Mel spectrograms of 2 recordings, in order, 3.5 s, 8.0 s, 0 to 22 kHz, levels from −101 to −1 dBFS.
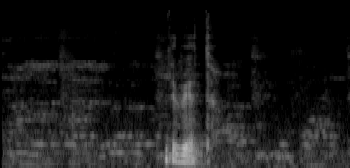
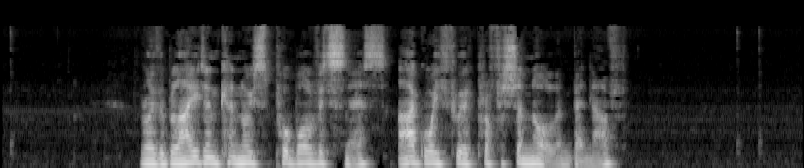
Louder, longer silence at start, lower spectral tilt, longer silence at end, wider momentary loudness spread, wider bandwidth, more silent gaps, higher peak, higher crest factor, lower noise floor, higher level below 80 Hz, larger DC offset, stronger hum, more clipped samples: second, -40 LUFS vs -24 LUFS; second, 0.35 s vs 1.4 s; first, -7.5 dB/octave vs -5 dB/octave; second, 1.35 s vs 1.85 s; first, 28 LU vs 12 LU; first, 13 kHz vs 11.5 kHz; neither; second, -20 dBFS vs -8 dBFS; first, 26 dB vs 18 dB; second, -67 dBFS vs -76 dBFS; second, -76 dBFS vs -56 dBFS; neither; neither; neither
